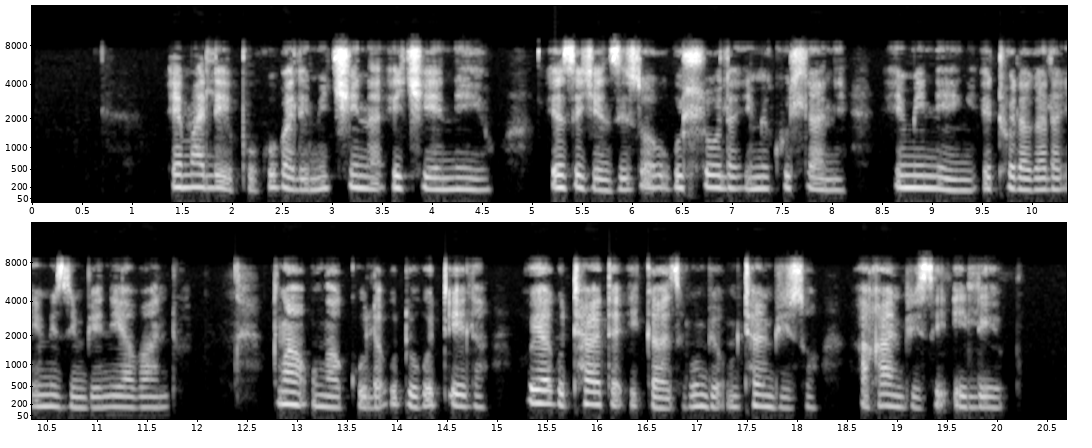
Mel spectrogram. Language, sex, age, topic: North Ndebele, male, 36-49, health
